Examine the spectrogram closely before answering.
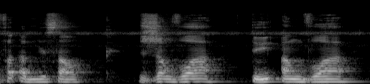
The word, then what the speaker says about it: envoie: lạ lạ, là bởi bốn vị trí này phát âm là oa, o với i là oa, trong khi hai vị trí là ngôi thứ nhất, ngôi thứ hai số nhiều là oai.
